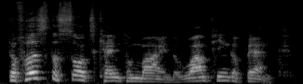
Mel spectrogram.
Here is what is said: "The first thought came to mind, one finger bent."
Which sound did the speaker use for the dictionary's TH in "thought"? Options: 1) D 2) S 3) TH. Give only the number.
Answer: 2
